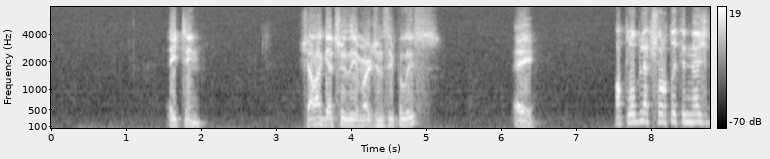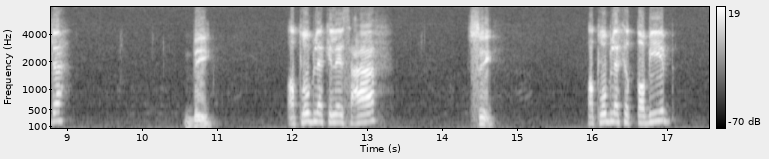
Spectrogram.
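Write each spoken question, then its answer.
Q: Shall I get you the emergency police?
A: A: أطلب لك شرطة النجدة؟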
